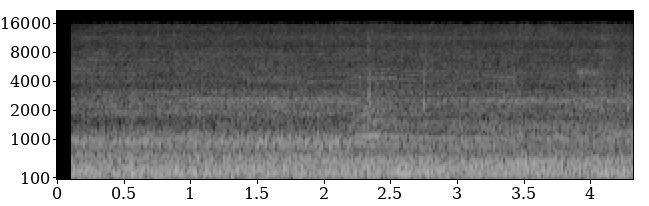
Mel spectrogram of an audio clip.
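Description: Steady rushing sound of a high-pressure LPG gas burner burning under a large pot of neem-leaf decoction.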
